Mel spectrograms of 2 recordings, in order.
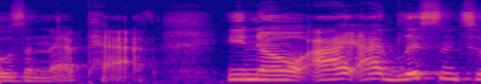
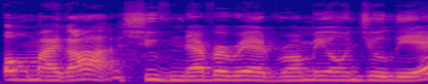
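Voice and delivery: ordinary delivery

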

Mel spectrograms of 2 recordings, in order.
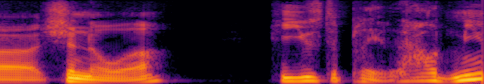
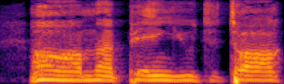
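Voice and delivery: put-on screaming, higher pitch; 7 semitones higher, 3 dB louder than usual. Retelling how Rockwell screamed at a worker in the store: imitating Rockwell screaming. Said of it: "He was screaming".

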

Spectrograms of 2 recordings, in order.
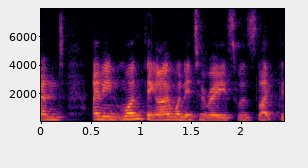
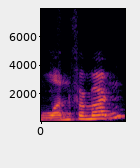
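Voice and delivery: terrible, bad put-on American accent; 4 semitones higher than usual. Retelling a class vote count in a terrible put-on american accent. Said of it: "terrible American accent there".

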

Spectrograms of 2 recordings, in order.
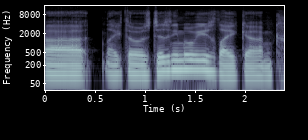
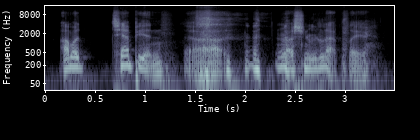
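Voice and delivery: high, creaky put-on voice, slightly raised and crackling; 6 semitones higher, 7 dB quieter than usual. Doing a quick impression of Christopher Walken's line: Christopher Walken voice. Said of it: "Let me say that in his voice".

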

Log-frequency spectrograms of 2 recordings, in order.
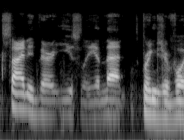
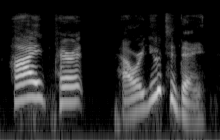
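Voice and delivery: high, slow, drawn-out, swooping pet-talk sing-song; 8 semitones higher than usual. Teasing a quiet friend, acting out how he talks to his parrot: imitating Dennis talking to his parrot. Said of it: "He's like".

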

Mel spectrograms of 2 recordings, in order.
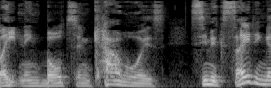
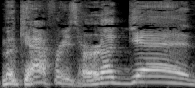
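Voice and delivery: high, furious, frustrated shout, long last word; 8 semitones higher than usual. A father looks up to the sky and shouts: angry shout. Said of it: "looked up to the sky to shout".

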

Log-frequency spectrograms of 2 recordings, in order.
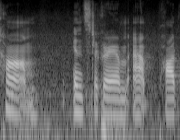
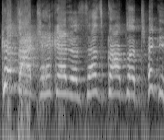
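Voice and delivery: very high-pitched, shrill yell; 12 semitones higher than usual. Quoting a man at a ticket slot who shouted at the speaker, retelling a yell. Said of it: "He's yelling at me".

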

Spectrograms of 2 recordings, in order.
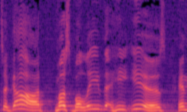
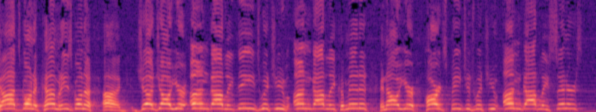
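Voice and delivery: Southern preacher voice, holding forth, pitched high; 5 semitones higher than usual. A speaker imagines Jude getting up to preach, as a Southern preacher. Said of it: "imagine this southern preacher by the name of Jude getting up there and saying".

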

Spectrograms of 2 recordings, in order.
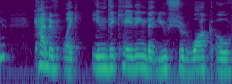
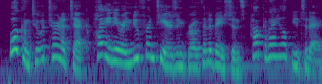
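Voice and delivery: upbeat, chipper corporate voice, pitched up; 6 semitones higher than usual. Voicing the smiling woman on the screen as she greets you, Eternatech Greeter AI voice. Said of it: "upbeat, kind of chipper, corporate AI-style voice".

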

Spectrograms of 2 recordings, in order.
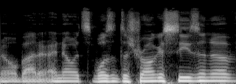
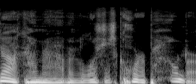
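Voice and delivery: deep, lowered, salesy advertisement voiceover voice; 6 semitones lower than usual. Imitating an ad voiceover heard on the radio: Brian Cox impression. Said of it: "That's a pretty good imitation there".

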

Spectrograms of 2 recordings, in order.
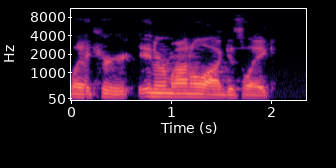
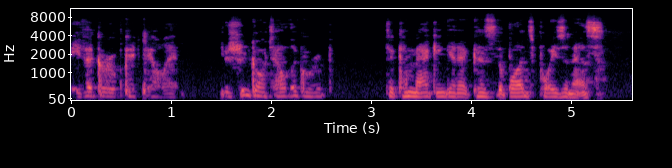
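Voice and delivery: barely audible, hushed whisper, very quiet; 10 dB quieter than usual. Game narrator voices a character warning about an orc: whispering. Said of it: "She whispers".

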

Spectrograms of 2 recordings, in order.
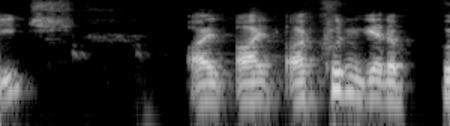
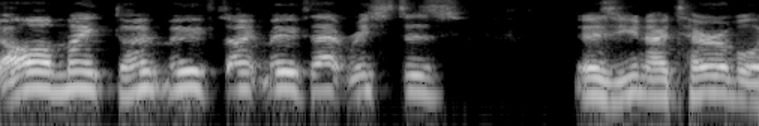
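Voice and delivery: put-on sarcastic tone, higher pitch; 6 semitones higher than usual. Retelling how an officer treated them, mocking a sarcastic officer. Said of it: "Just being sarcastic".

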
